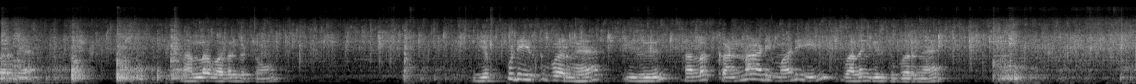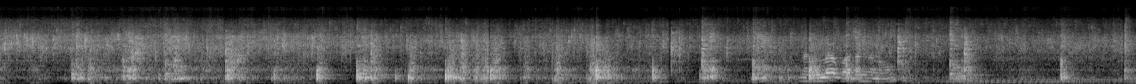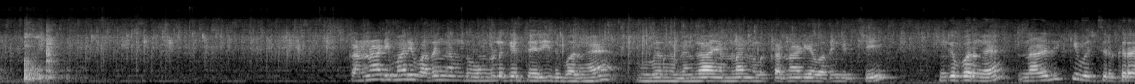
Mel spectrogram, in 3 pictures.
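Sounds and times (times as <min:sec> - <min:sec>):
spatula scraping and knocking pan: 0:00.0 - 0:01.9, 0:09.9 - 0:23.6
food sizzling in hot oil: 0:00.0 - 0:34.0.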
